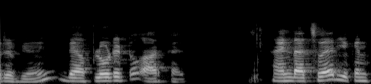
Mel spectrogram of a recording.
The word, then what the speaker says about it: arXiv: So I gave an example in my orientation session of archive. Archive is it's spelled ARXIV.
